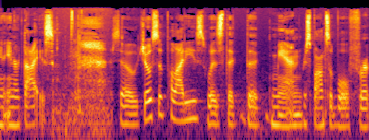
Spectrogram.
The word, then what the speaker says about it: Pilates: It's not pronounced Pilates. Pilates.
